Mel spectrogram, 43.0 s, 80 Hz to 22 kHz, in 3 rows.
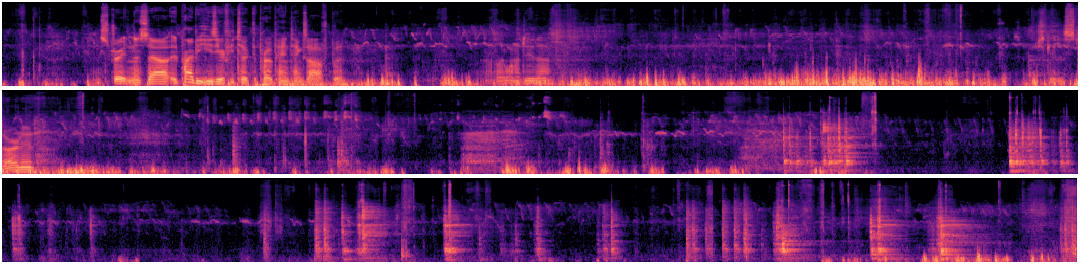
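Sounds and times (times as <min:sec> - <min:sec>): metal fitting clicking and scraping: 0:24.6 - 0:26.1, 0:32.2 - 0:36.0, 0:37.8 - 0:43.0.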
